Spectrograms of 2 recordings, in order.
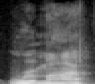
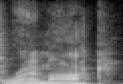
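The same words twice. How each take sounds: First: The name is said with its native pronunciation. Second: The name is said with a common anglicized pronunciation. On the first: The speaker calls it right. "the correct pronunciation" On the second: The speaker calls it wrong. "you'll hear a lot of people call it"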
